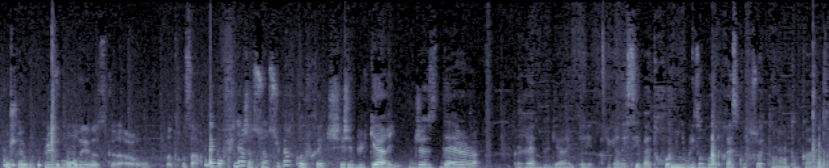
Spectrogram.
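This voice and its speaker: A woman's voice: mid-range voice, brisk, noisy background. A young woman chatting casually through a makeup review, frank and playful, talking at close range to her camera. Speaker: beauty vlogger.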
